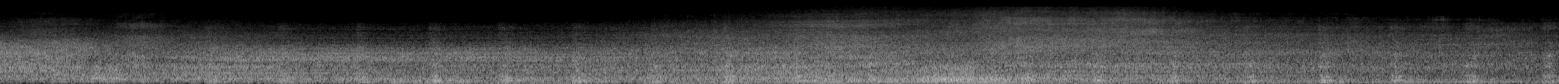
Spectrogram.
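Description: Locomotive running slowly with its train: a steady rumble and hiss, the low hum and hiss swelling for a few seconds past the middle, with a few short knocks near the end.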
